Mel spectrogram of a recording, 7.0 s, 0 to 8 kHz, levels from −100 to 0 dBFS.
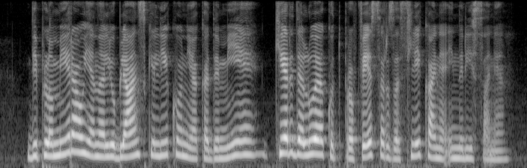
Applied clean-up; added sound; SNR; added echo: none; none; none; none.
